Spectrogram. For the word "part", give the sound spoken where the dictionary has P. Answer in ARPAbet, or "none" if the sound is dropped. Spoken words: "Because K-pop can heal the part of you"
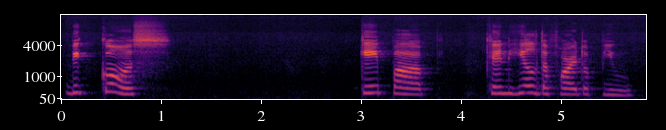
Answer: F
